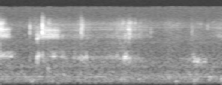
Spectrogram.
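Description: Very quiet room tone with a few faint, soft clicks scattered through it.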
